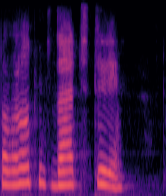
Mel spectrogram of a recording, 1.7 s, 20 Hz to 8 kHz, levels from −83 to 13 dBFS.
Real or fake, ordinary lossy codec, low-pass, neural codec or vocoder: fake; Opus, 32 kbps; 7.2 kHz; codec, 24 kHz, 1 kbps, SNAC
